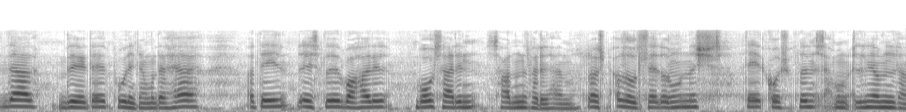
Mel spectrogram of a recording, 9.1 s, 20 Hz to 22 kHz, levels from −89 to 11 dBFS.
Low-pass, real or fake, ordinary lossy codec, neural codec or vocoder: 7.2 kHz; fake; none; autoencoder, 22.05 kHz, a latent of 192 numbers a frame, VITS, trained on many speakers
